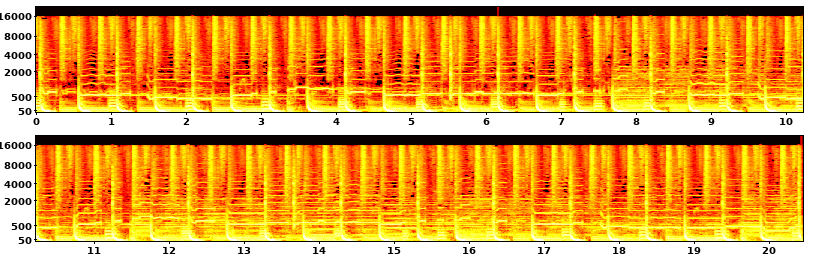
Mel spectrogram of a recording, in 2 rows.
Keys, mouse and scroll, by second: 11.0-12.2 drag.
